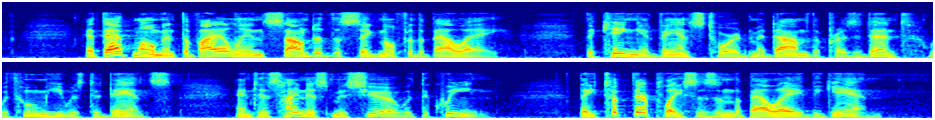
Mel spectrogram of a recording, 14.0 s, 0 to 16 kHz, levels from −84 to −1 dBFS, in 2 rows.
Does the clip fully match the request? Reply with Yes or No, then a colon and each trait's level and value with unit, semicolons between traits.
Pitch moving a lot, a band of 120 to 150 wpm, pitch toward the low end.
No: wide, 5.7 semitones; average, 170 wpm; low, 110 Hz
